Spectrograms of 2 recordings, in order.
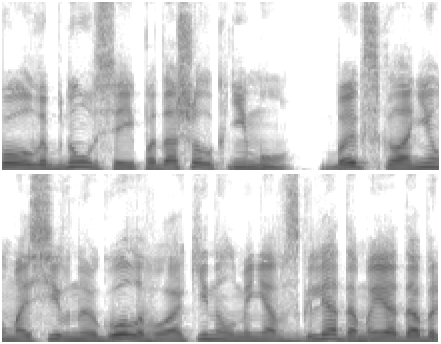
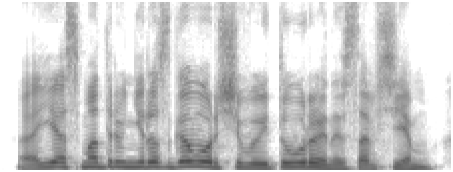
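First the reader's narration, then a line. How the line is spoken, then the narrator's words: Laughing. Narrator (Russian): хохотнул Димон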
